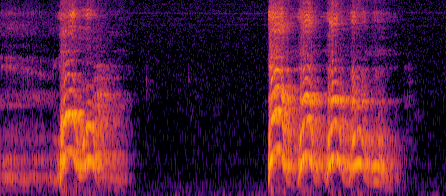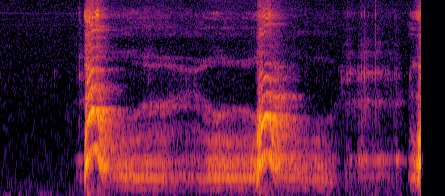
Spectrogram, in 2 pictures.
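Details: Boo Radley, a pug mix on a bench, reacts to an ad man at the door with a single bark, a quick double bark, then a drawn-out, rough, growly bark followed by one more sharp bark.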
